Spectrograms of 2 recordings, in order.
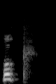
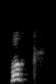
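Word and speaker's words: thug: th in English uh it disappears and acquires an H sound so hook okay uh uh uh to gave something a past tense of the verb to give okay hook in the middle of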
